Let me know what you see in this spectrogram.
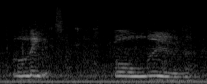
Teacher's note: the tip of the tongue touched the hard ridge behind the upper teeth and the tongue is narrow and air flows around the sides of the tongue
